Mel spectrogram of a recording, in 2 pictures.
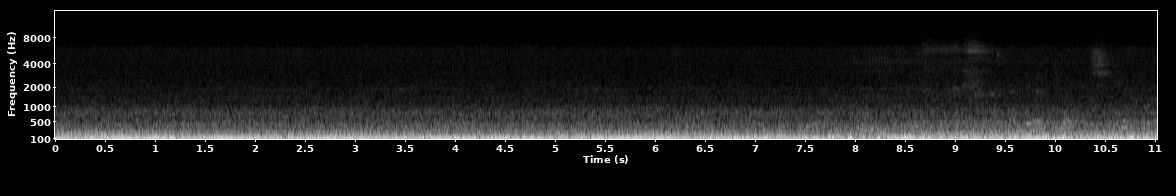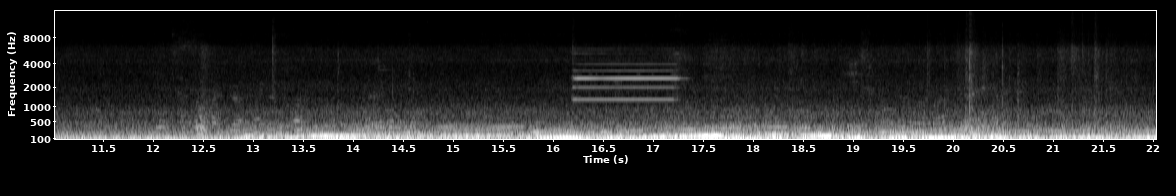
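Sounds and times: bus engine rumbling: 0.0 - 22.0
electronic beep: 16.2 - 17.4.

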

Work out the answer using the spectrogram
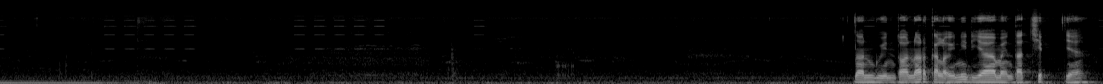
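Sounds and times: faint high electronic tones: 0.0 - 8.0
copier low hum: 0.0 - 11.0.

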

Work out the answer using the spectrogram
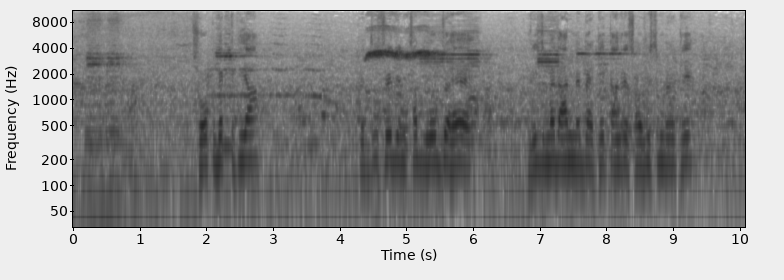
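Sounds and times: man talking: 6.8 - 9.3
vehicle horn toot: 6.9 - 8.0.

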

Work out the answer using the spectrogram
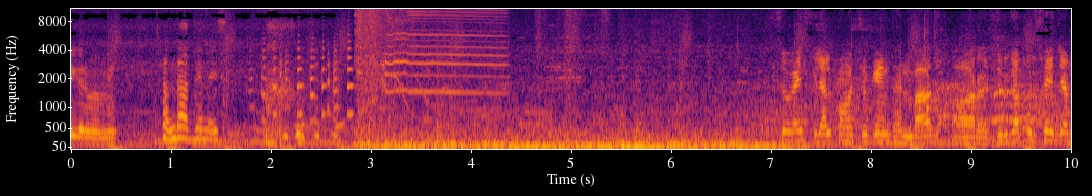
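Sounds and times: high held tone: 1.8 - 4.4.

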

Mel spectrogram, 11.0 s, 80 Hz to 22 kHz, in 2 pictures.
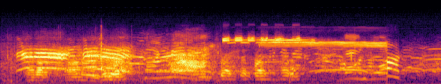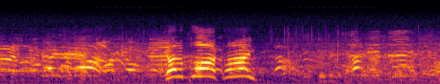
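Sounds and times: spectators shouting: 0.2 - 11.0
referee's whistle blast: 2.7 - 4.8.

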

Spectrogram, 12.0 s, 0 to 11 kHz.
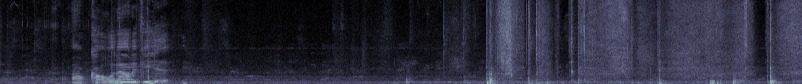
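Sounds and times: cardboard rubbing on tabletop: 7.3 - 12.0.

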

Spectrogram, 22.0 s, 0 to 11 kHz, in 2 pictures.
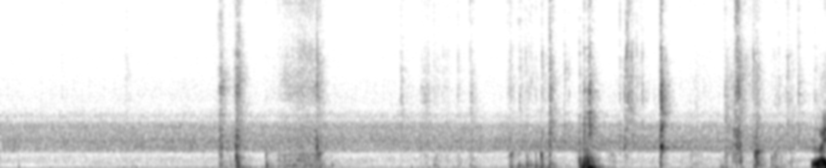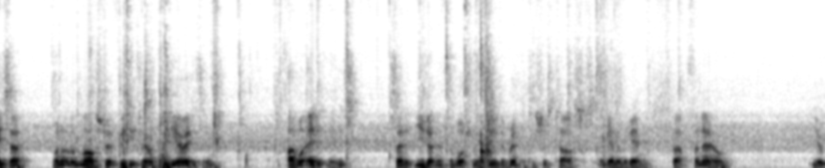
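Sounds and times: steady faint hiss: 0.0 - 22.0
knife cutting cardboard: 2.9 - 4.4.

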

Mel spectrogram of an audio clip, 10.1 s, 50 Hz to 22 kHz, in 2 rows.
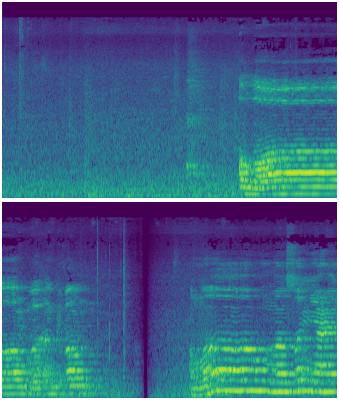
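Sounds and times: low murmur of hall: 0.0 - 10.0
man chanting over loudspeaker: 3.6 - 6.6, 7.8 - 10.0.

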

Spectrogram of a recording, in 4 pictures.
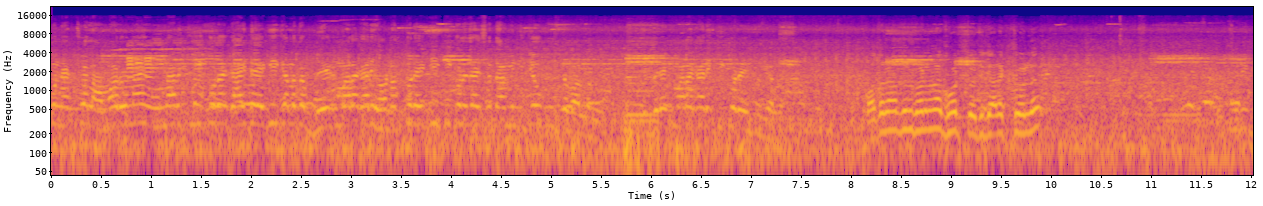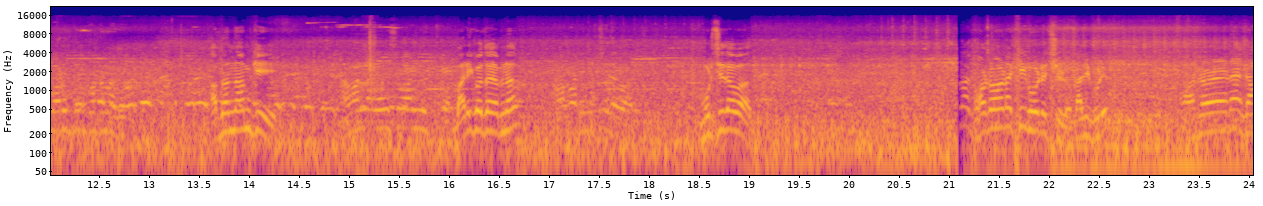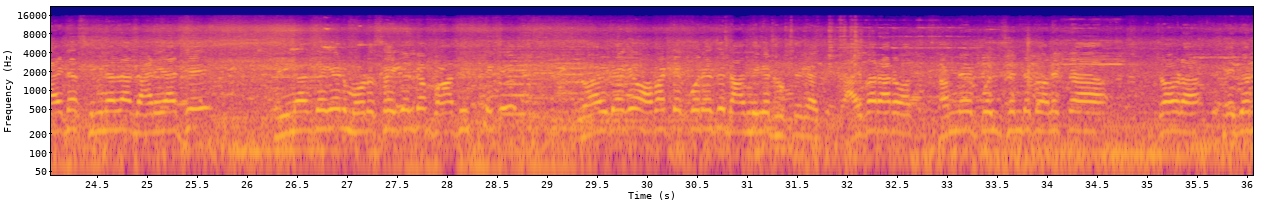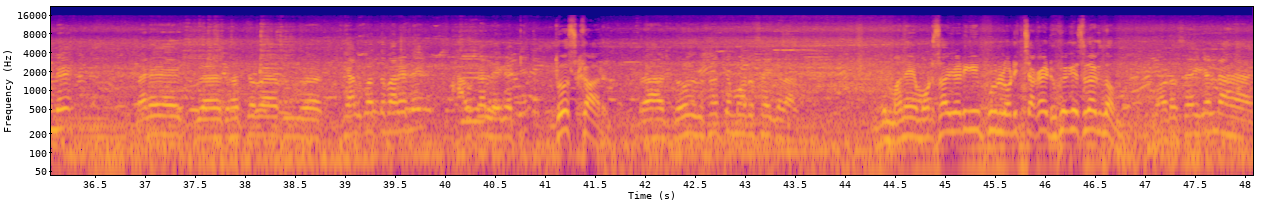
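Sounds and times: road traffic rumble: 0.0 - 48.0
man talking: 11.5 - 17.9, 44.3 - 48.0.

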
